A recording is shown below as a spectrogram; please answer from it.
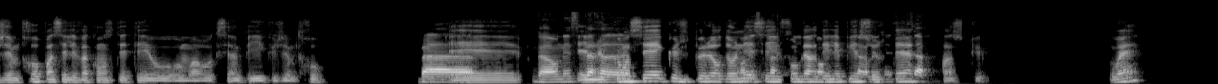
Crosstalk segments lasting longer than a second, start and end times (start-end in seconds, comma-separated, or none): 7.4-9.4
